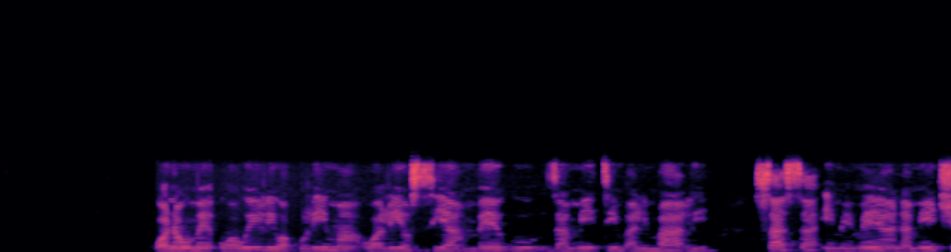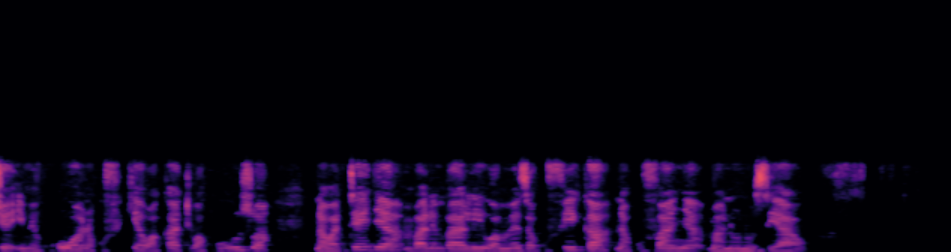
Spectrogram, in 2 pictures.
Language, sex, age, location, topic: Swahili, female, 36-49, Dar es Salaam, agriculture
